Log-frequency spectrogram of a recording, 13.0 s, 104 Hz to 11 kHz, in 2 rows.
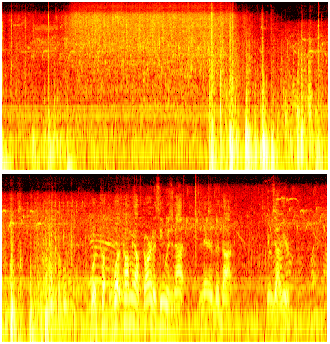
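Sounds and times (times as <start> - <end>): water running into a tank: 1.2 - 5.6
knocks and thumps of fish: 4.0 - 8.1.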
